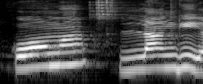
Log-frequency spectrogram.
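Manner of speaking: कोमलांगी said slowly, ko-ma-laan-gee; कोमलांगी with each syllable clear; slow correct reading. Shown as a demonstration. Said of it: "अब की सही सही बोल दिया है ना".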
